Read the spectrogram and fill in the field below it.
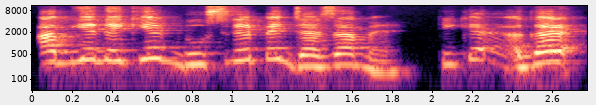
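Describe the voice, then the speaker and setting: A woman's voice: high voice, expressive, normal speed, a bit bright. A woman teaching a Quran Arabic class online, explaining step by step and checking in with her students often.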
